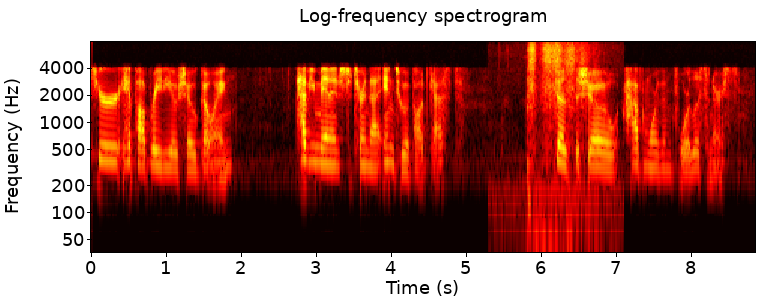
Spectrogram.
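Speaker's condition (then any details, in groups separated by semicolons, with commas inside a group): No condition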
